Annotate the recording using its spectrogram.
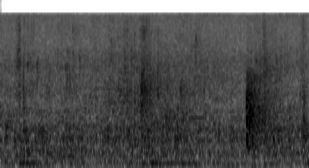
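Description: Hot cooking oil sizzling, a steady crackling hiss, with a brief breathy burst near the end.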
